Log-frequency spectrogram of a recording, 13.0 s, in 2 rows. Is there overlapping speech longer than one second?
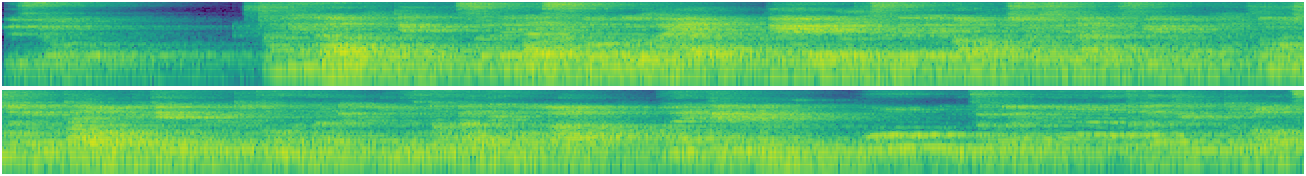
No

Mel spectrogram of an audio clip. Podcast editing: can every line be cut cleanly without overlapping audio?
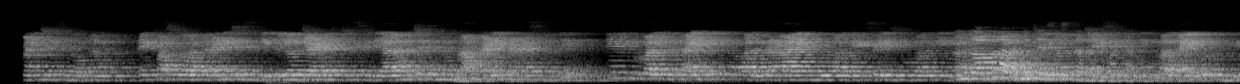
No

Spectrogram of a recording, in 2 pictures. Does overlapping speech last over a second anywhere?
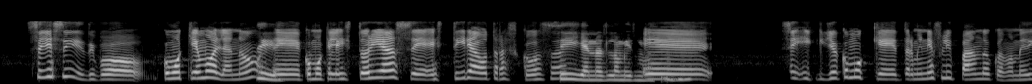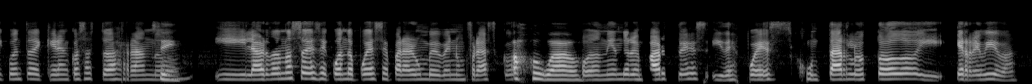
No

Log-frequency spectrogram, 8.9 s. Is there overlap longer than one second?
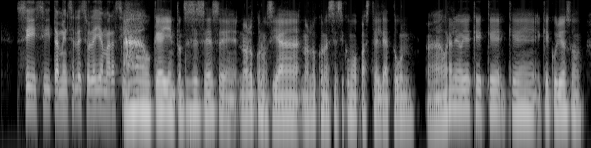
No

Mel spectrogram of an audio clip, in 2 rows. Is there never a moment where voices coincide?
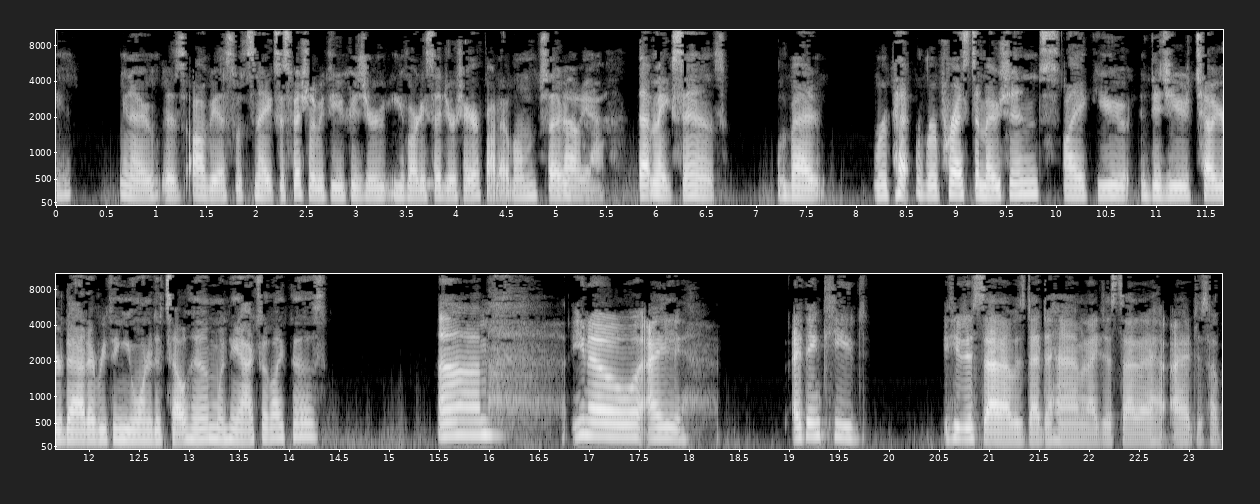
Yes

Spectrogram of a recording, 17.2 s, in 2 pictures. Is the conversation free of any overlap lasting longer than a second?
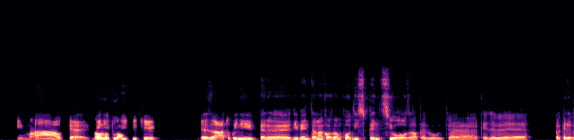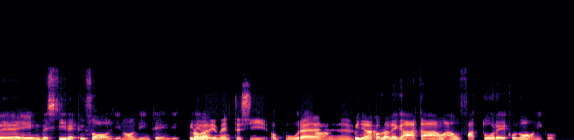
Yes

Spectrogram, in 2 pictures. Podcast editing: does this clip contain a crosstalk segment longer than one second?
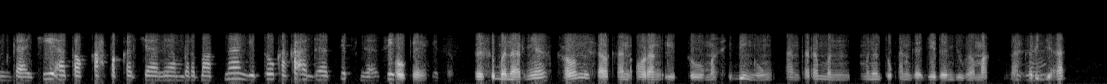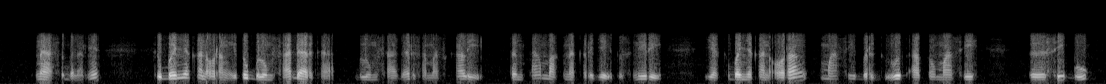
No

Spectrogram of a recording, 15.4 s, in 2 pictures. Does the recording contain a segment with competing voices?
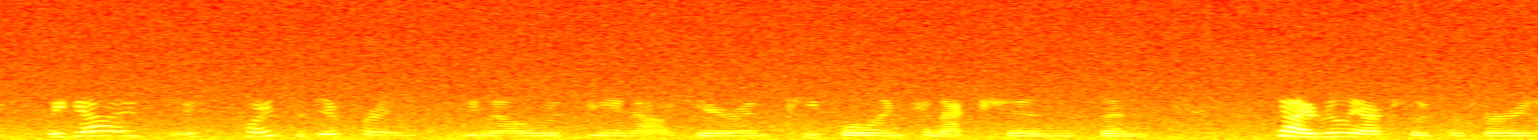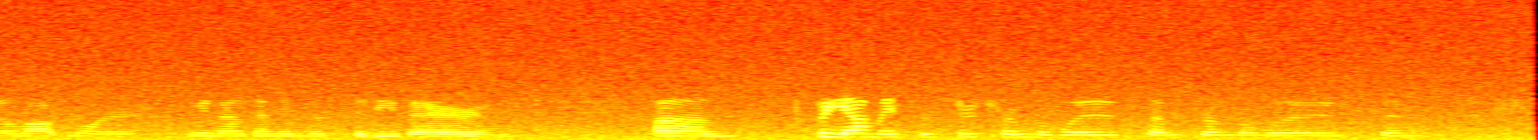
No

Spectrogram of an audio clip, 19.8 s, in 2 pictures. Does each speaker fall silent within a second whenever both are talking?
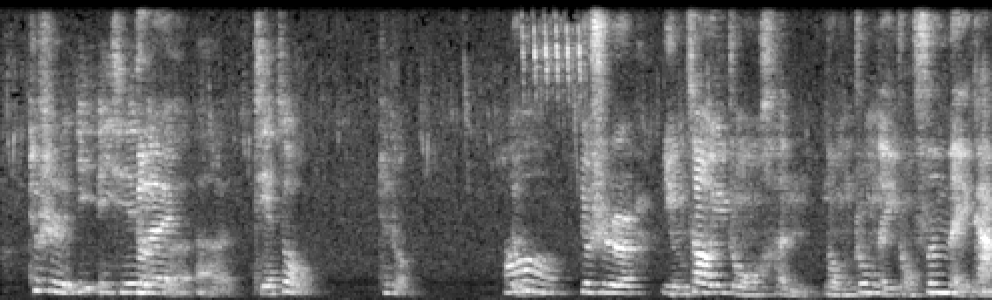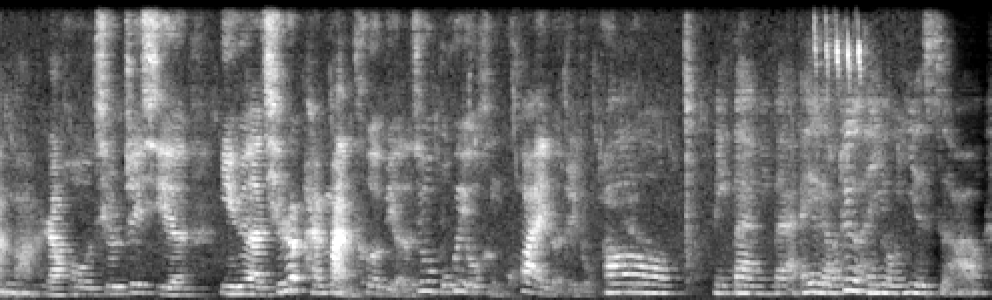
Yes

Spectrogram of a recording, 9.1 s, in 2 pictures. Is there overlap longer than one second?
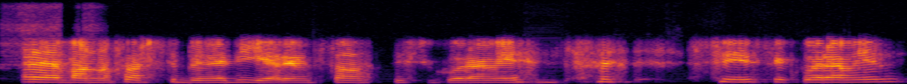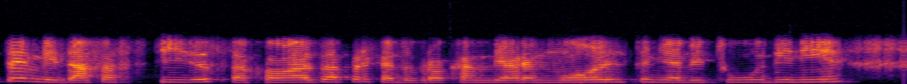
No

